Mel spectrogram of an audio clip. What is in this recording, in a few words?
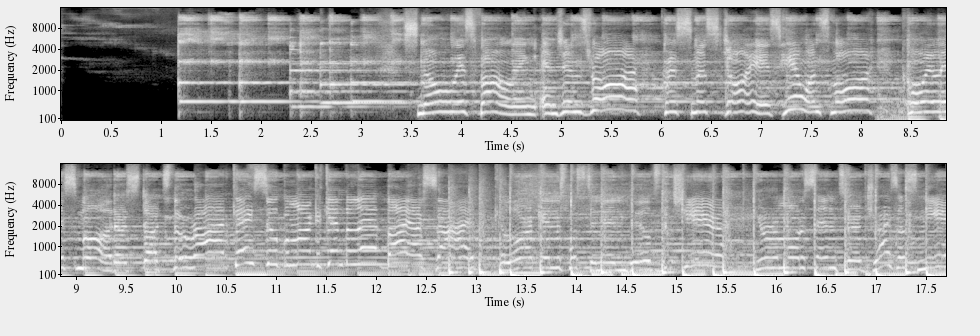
Sponsors xmas jingle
